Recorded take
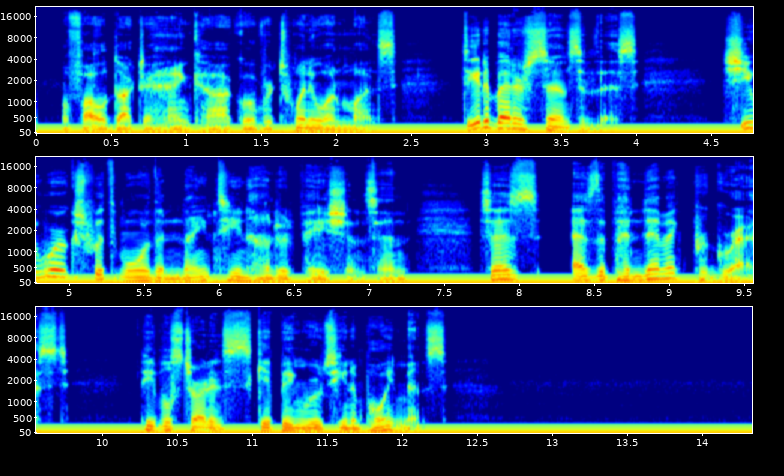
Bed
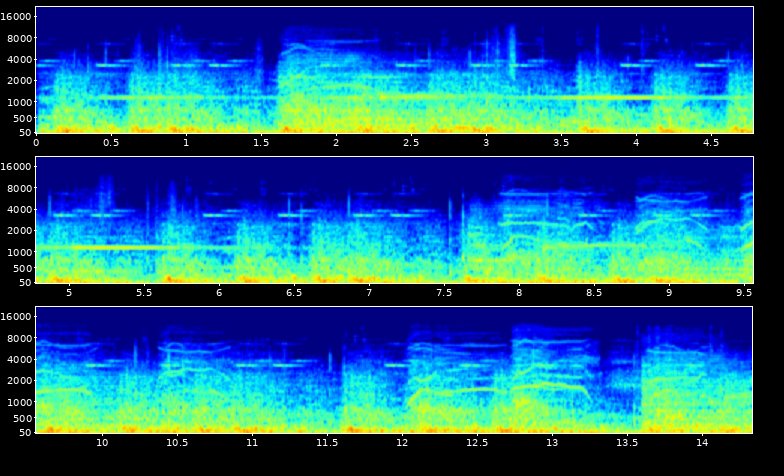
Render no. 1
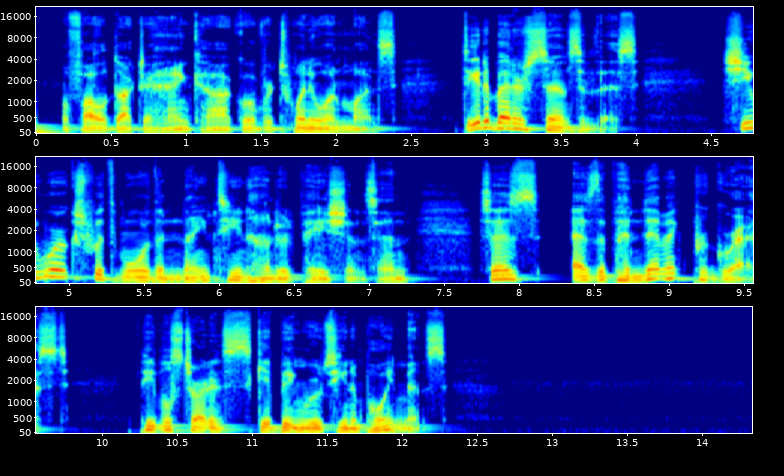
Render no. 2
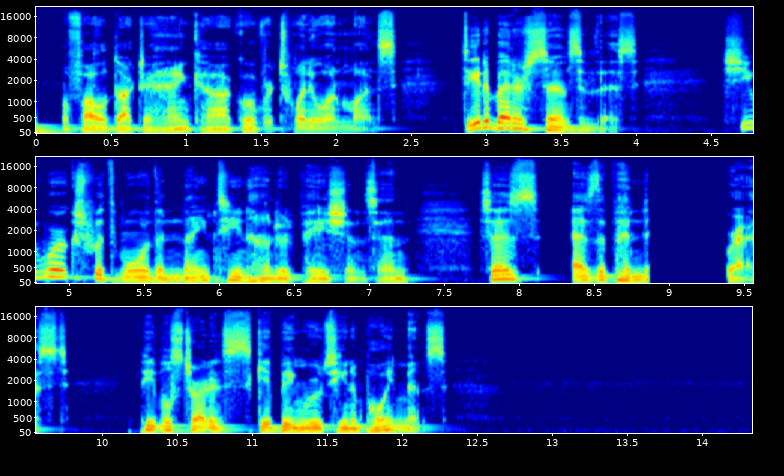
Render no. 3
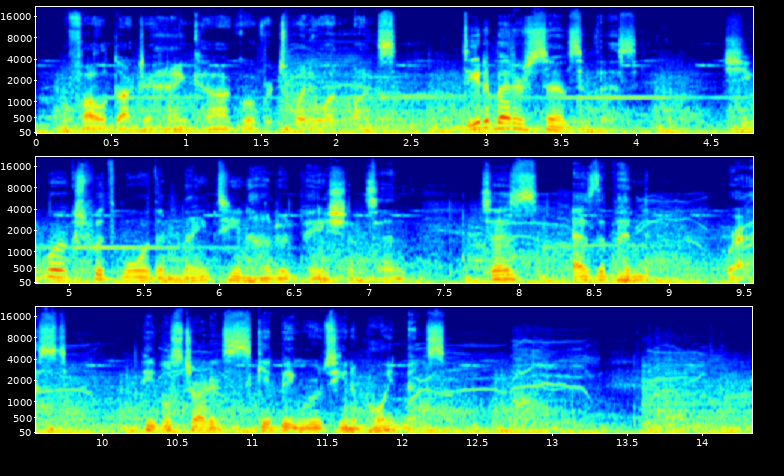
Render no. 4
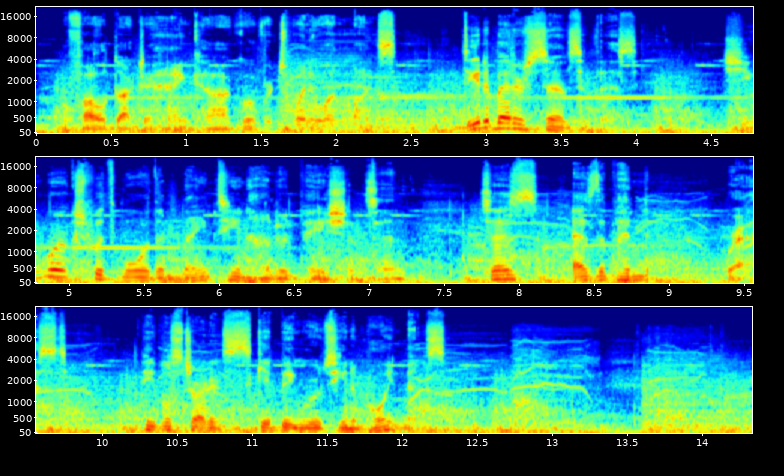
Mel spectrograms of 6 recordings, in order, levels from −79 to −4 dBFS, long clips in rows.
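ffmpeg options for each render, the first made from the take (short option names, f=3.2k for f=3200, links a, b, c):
-af "bandreject=f=50:t=h:w=4,bandreject=f=100:t=h:w=4,bandreject=f=150:t=h:w=4,bandreject=f=200:t=h:w=4,bandreject=f=250:t=h:w=4"
-filter_complex "[0:a]asettb=1/sr,asplit=3[a][b][c];[a]atrim=end=1.474[d];[b]atrim=start=1.47:end=2.87,asetpts=PTS-STARTPTS,afade=t=in:d=0.004:c=qsin,afade=t=out:st=1.396:d=0.004:c=qsin,bass=f=250:g=-14,treble=f=4k:g=4[e];[c]atrim=start=2.866[f];[d][e]acrossfade=d=0.004:c1=hsin:c2=qsin[g];[g][f]acrossfade=d=0.004:c1=qsin:c2=hsin,asettb=1/sr,asplit=3[h][i][j];[h]atrim=end=3.634[k];[i]atrim=start=3.63:end=4.86,asetpts=PTS-STARTPTS,afade=t=in:d=0.004:c=qsin,afade=t=out:st=1.226:d=0.004:c=qsin,acompressor=threshold=-27dB:ratio=6:attack=3.2:release=140:knee=1:detection=peak[l];[j]atrim=start=4.856[m];[k][l]acrossfade=d=0.004:c1=hsin:c2=qsin[n];[n][m]acrossfade=d=0.004:c1=qsin:c2=hsin,asplit=3[o][p][q];[o]atrim=end=8.86,asetpts=PTS-STARTPTS,afade=t=out:st=8.856:d=0.004:c=hsin[r];[p]atrim=start=8.86:end=9.39,asetpts=PTS-STARTPTS,volume=0[s];[q]atrim=start=9.39,asetpts=PTS-STARTPTS,afade=t=in:d=0.004:c=hsin[t];[r][s][t]concat=n=3:v=0:a=1"
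-filter_complex "[1:a]volume=-4dB[a];[0:a][a]amix=inputs=2:normalize=0"
-af "volume=6dB,alimiter=limit=-2dB:level=0:latency=1"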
